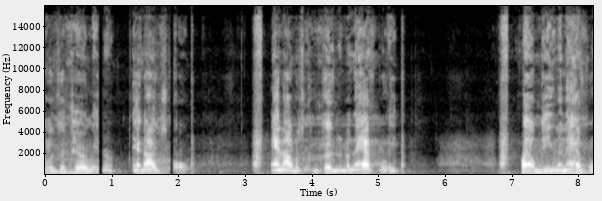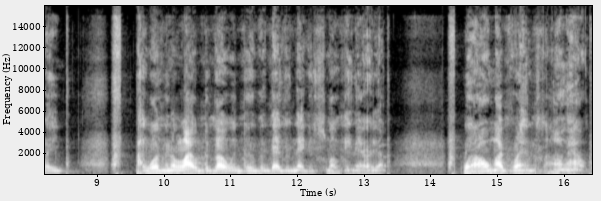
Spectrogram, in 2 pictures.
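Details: Adult female former smoker with squamous cell cancer of the mouth, then the larynx; voice box removed, neck stoma, speaks via voice prosthesis through the esophageal wall; tracheoesophageal speech after total laryngectomy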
